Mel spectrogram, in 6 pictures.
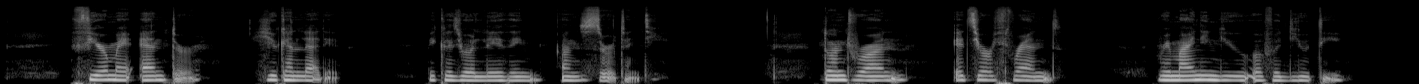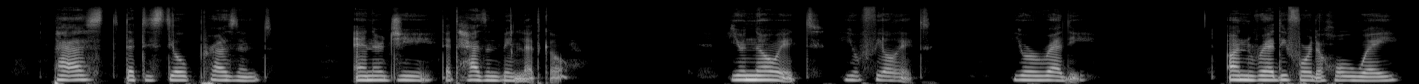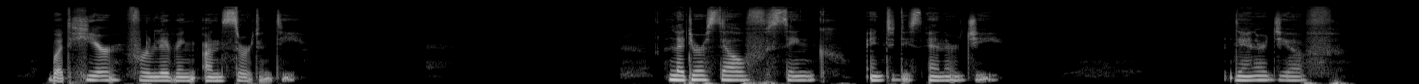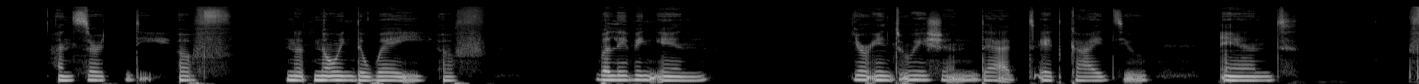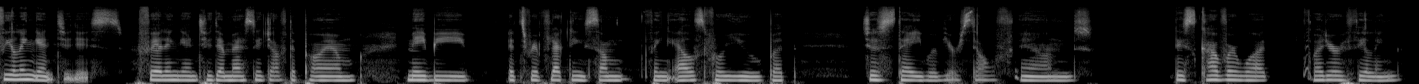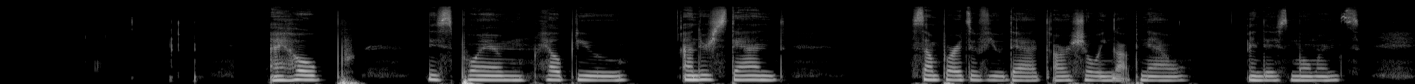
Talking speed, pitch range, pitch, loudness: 85 wpm, 190-215 Hz, 200 Hz, -26 LUFS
